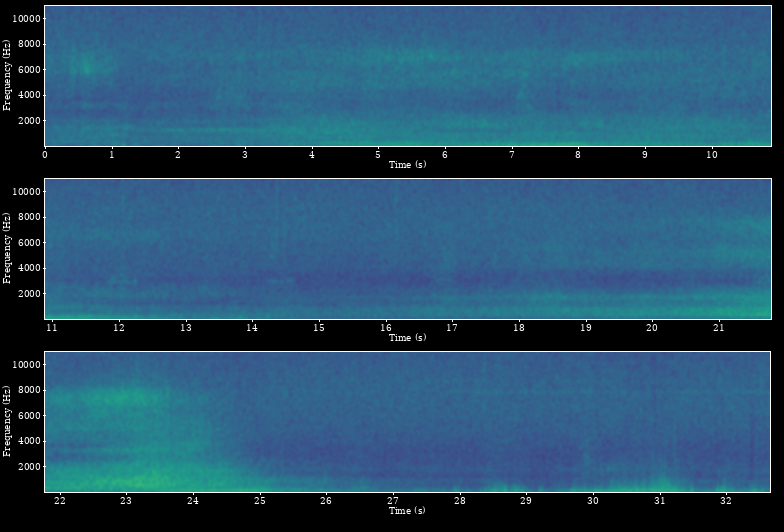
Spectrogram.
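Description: Motor vehicles passing: an engine hum that swells and fades twice with drifting pitch, the second pass bringing a rush of tyre noise that peaks a few seconds before the end.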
